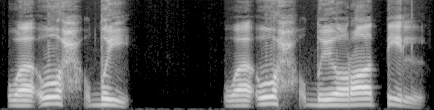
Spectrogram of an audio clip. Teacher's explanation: Ha pedas ni matikan, kita sempit ya. Sempitkan tengah kerongkong. Huruf dad baris bawah tebal.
